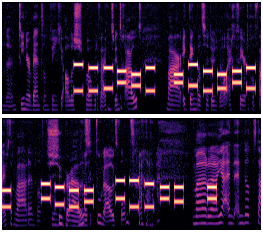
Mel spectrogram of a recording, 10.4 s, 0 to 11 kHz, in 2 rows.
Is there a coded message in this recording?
Yes: DTMF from 1.4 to 9.5 s, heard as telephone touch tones, dialled by hand, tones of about 190 ms, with speech in Dutch. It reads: A36073 *C24061 #517 DA308 0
